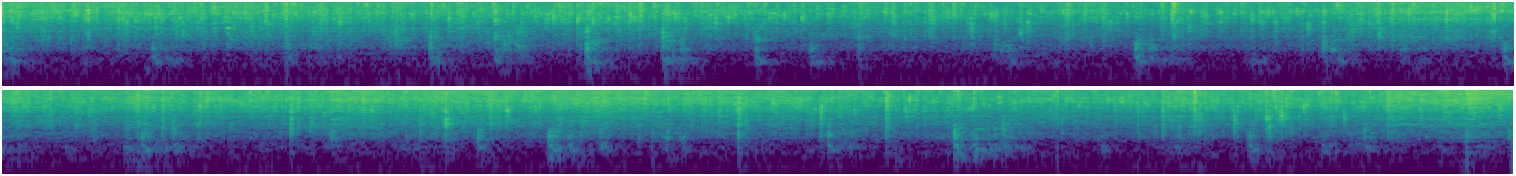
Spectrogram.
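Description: Chopped garlic and green chillies sizzling in hot oil with mustard seeds in a metal kadhai, lightly browning for a tadka. A spatula scrapes and taps against the pan as they are stirred, giving short clicks over the steady sizzle.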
